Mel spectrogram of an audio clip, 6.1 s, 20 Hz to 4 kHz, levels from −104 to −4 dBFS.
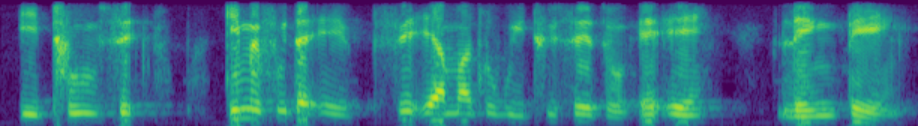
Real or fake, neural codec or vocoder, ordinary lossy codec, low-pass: real; none; none; 3.6 kHz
